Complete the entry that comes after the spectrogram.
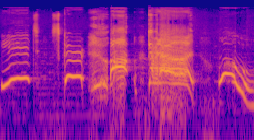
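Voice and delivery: excited voice cracking high in loud yells. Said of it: "My voice is cracking".

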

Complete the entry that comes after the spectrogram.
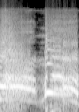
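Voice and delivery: shrill, frantic, very high, loud desperate scream. Retelling running back to the yard calling for Mom, retelling a scream. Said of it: "run screaming back to our yard".

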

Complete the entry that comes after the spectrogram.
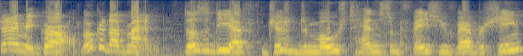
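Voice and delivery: put-on loud, elderly grandfather voice. Retelling what her new friend said to her about a man, imitating Frank. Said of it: "Frank talks like this".

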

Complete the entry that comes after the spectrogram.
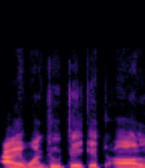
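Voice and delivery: android-like alien voice. Joking on a podcast, doing the voice imagined for the Greys: Grey alien voice. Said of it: "I always imagine a voice like this for the Greys".

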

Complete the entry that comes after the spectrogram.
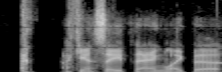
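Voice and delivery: plain

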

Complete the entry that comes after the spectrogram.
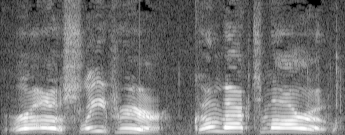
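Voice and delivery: sleepy, drowsy voice calling out. After loud knocking, someone inside calls through the small door: sleepy voice calling out. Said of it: "A sleepy voice calls out".

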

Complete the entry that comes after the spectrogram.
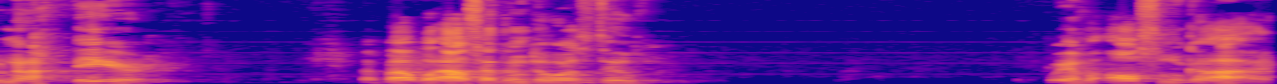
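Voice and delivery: emotional, tearful crying with joy. Speaking to listeners, the speaker is emotional and crying. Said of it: "I might get a little emotional".

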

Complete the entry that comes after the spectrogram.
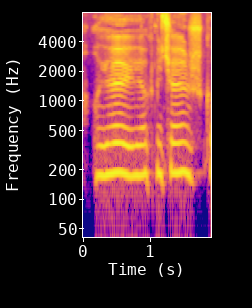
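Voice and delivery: slow, heavy, drawn-out grumbling. Narrator reads the wolf just after waking up, grumbled. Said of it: "burknął wilk".

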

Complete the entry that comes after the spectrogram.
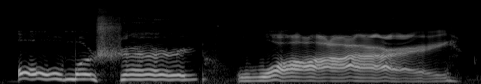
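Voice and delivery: giant's voice in pain. On stream, answering a viewer's request, the speaker does a pained giant voice. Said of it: "pained voice of the giant".

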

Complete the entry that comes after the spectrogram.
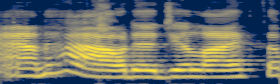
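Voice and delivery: ordinary delivery, nothing marked

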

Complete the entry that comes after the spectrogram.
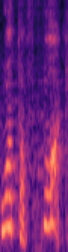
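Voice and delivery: mock crowd scream. Speaker recounts everyone at the Dragon Ball Z movie screaming, retelling a scream. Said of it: "everyone was like screaming".

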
